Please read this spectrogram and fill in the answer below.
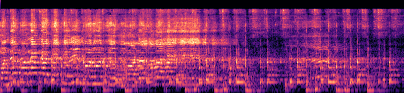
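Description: Folk dance music with a steady, evenly spaced drum beat under a wavering melody.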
